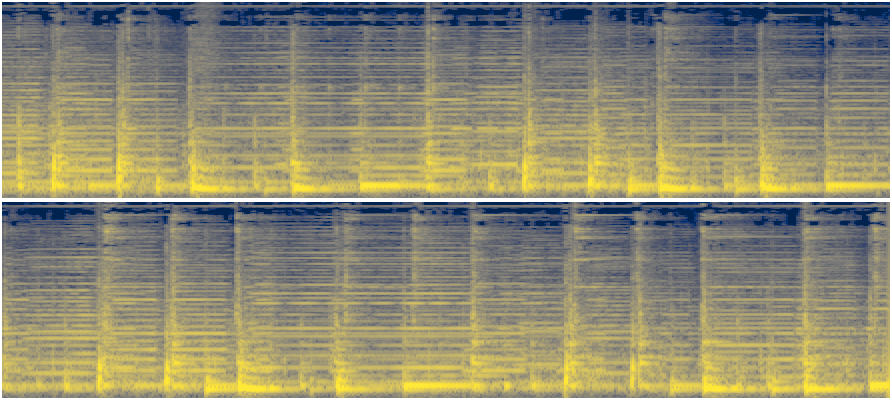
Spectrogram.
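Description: Instrumental music: a hand drum plays a quick, steady rhythm of strokes over held pitched notes.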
